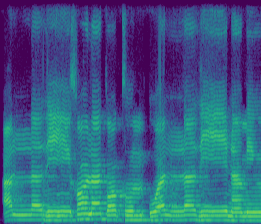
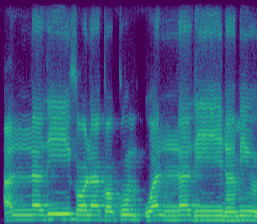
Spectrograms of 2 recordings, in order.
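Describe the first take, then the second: The two takes are said the same way.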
